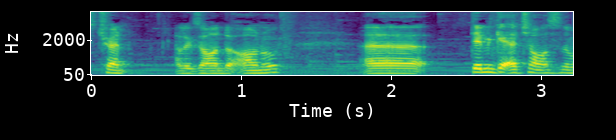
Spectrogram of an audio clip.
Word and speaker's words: Trent Alexander-Arnold: Okay, so moving on to my team, I've got Alexander-Arnold Trent. Sorry, that's not how you say it. It's Trent Alexander-Arnold.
